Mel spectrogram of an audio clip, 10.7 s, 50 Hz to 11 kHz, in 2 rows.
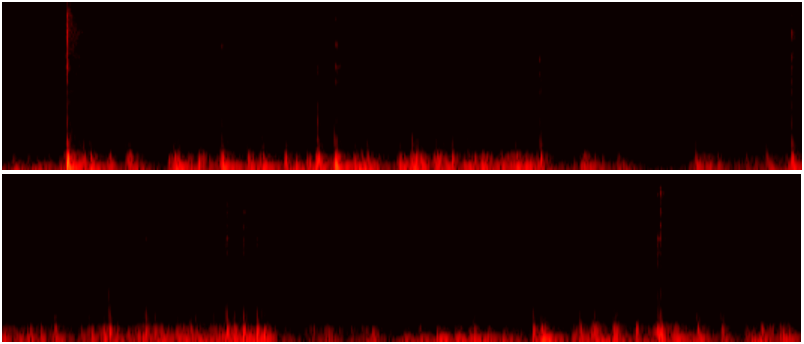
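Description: Long glitter nails on both hands scratch the hollow steel mesh grille of a Blue Yeti microphone. The result is a dense, low, rumbling scrape centered around 105 Hz, with faint sharp ticks on top. It briefly drops out near the midpoint and then continues steadily.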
